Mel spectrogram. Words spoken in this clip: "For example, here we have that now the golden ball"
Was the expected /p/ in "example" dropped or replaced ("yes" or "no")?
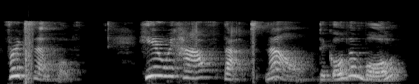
no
